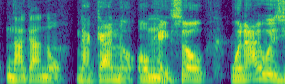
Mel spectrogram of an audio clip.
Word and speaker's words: Nagano: Nagano. Okay, so when I was young, there was the Olympics, 奥运 in We said Nagano.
